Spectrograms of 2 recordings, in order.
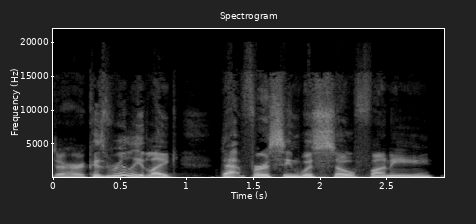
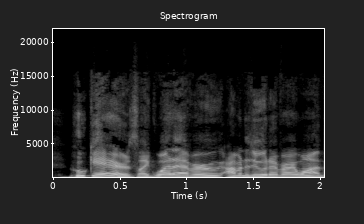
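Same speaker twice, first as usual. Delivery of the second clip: higher-pitched devil-may-care quote; carefree defiance; 7 semitones higher, much faster than usual. Retold or imitated. Imitating the woman who doesn't give a shit, breezily defiant. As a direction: toss it off, voicing her carefree attitude. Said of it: "She doesn't give a shit".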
